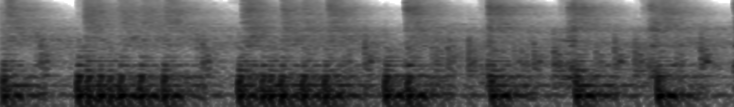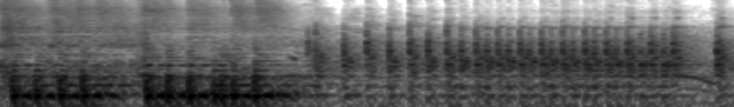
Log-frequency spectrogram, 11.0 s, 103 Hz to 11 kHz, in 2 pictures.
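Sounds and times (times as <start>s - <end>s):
drum roll: 0.0s - 11.0s.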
